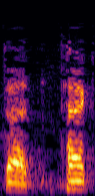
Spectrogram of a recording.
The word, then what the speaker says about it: TeX: This is the fact that the E is a little lower in here means that you pronounce it TeX, and it's my system.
